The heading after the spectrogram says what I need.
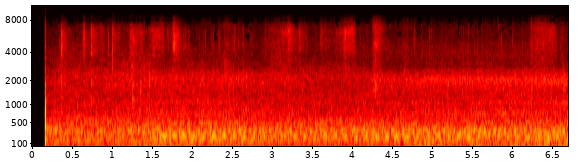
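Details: Ford Figo heard inside the cabin while driving: a low steady humming noise runs under constant road and tyre noise; the complaint is the cabin humming.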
